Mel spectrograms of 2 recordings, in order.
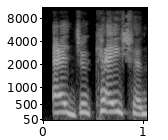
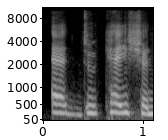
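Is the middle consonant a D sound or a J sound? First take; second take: J sound; D sound. First: The middle consonant is a J sound. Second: The middle consonant is a plain D sound. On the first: The speaker calls it right. "So we say education" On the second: The speaker calls it wrong. "So you don't say education"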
